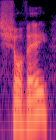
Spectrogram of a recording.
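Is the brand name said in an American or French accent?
French. The name is said with a French pronunciation. "If you're French, it's Chauvet"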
